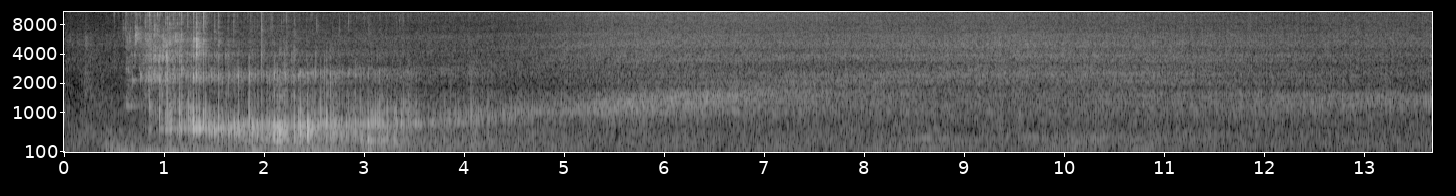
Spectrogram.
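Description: Orange soda with 16% orange juice poured into a glass, a splashing pour up front giving way to a steady, soft fizzing hiss of bubbles that continues close and quiet.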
